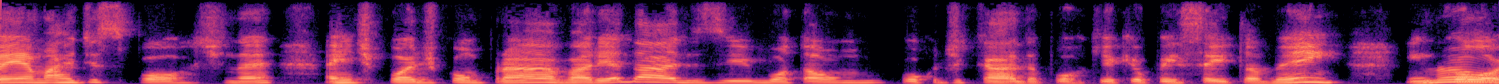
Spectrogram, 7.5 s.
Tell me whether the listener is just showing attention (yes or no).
no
